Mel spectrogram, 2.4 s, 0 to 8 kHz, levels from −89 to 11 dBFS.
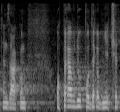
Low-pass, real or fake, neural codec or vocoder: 7.2 kHz; real; none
